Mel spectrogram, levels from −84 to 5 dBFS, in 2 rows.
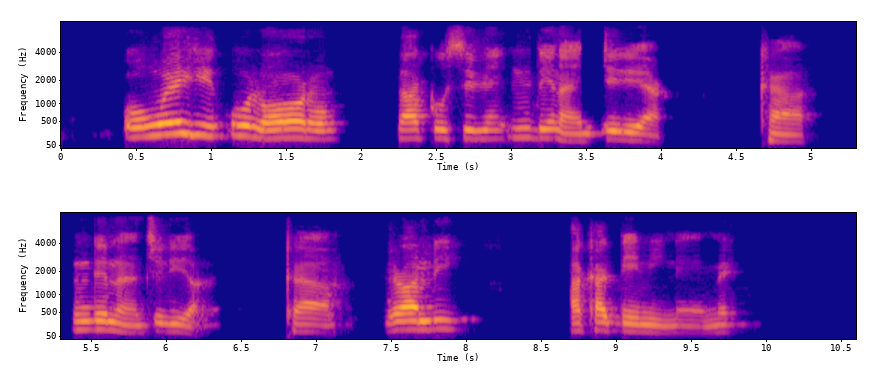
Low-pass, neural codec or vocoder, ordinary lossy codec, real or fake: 7.2 kHz; codec, 16 kHz, 1 kbps, X-Codec, HuBERT features, trained on general audio; none; fake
